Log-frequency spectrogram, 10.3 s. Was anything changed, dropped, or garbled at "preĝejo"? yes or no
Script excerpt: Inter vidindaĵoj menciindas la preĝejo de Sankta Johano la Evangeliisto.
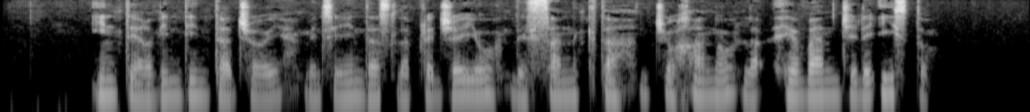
no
